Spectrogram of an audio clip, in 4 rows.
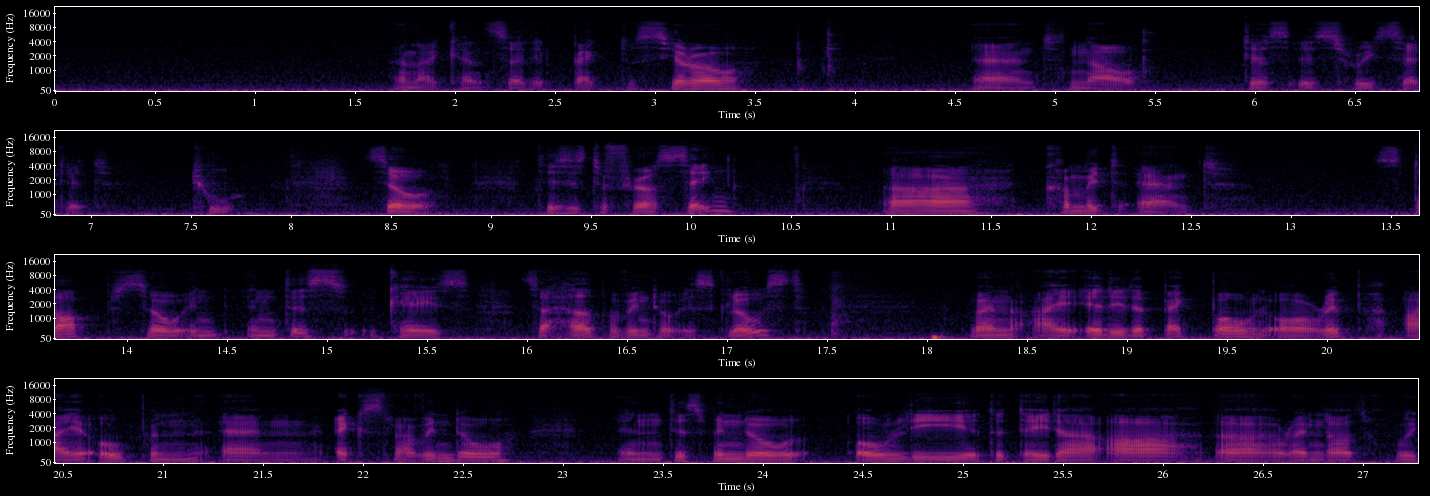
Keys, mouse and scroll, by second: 3.6 Return, 5.4 middle click, 5.9 click, 6.5 middle click, 7.1 click, 7.4 middle click, 13.5 click.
